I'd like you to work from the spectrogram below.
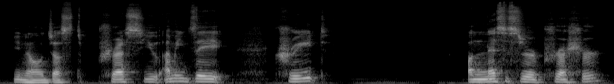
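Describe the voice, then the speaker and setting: A man with a non-native accent speaks with ordinary pitch variation on a very clean recording with a silent background. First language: not English. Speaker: fitness vlogger. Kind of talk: casual vlog monologue. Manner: halting, searching for words.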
